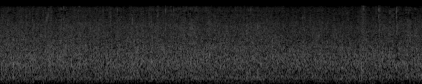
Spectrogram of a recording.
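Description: Heavy rain pours down in a steady, dense, loud hiss, with no break or voices throughout.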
